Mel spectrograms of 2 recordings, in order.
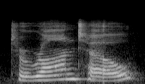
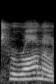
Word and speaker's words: Toronto: winter we say winter or the city in Canada Toronto usually the tea disappears oh oh I'm going to visit Toronto next week enter please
